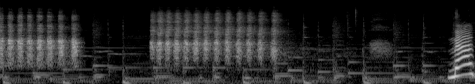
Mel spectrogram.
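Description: Magpie giving two harsh, rapid rattling chatters of about eight dry notes a second, over a steady music bed, ending with a brief squeal.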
